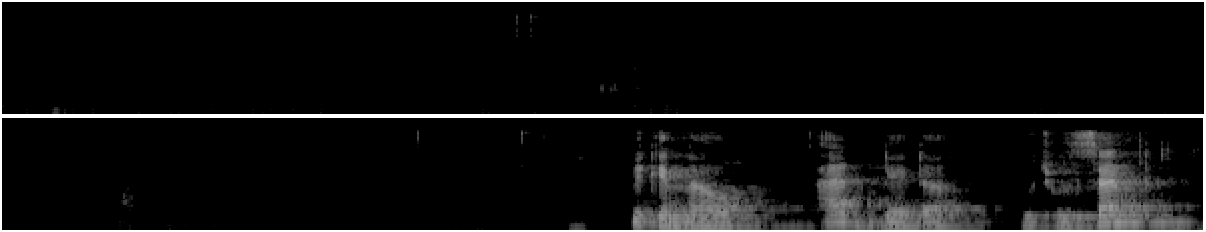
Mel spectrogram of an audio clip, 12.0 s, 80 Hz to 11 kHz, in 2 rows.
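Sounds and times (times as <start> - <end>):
computer mouse click: 2.5 - 2.8.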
